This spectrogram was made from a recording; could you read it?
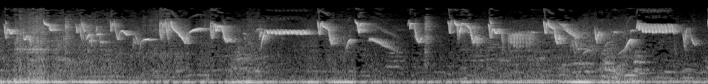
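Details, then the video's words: Captive sanger bird, raised for three months and practising its song, pours out fast high whistles, each note sweeping down steeply, mixed with a few flat buzzy notes, over a constant low indoor hum. "Burung sanger..belajar bunyi..."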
